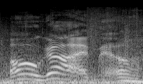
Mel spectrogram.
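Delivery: sudden loud high yelp of alarm; startled cry. Real, not acted. Gamer startled by a sudden attack, yelping loud and high. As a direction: jolt out a startled oh God.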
